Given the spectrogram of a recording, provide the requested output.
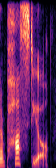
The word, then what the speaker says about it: apostille: And that passport is called an apostile. You say it like a post steel. It's actually a French word for certification, which is pretty much exactly what it is.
